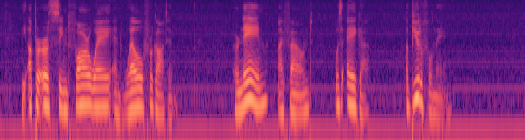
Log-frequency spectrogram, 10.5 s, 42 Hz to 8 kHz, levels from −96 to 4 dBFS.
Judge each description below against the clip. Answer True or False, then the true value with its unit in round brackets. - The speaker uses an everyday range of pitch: True (4.5 semitones)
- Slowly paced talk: True (105 wpm)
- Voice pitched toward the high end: False (145 Hz)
